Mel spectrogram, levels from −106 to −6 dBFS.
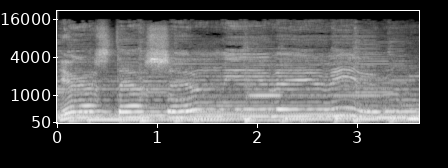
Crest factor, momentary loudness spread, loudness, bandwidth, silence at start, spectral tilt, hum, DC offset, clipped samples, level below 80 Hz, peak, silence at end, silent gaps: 12 dB; 4 LU; -19 LUFS; 16 kHz; 0 s; -6 dB/octave; none; under 0.1%; under 0.1%; -48 dBFS; -6 dBFS; 0 s; none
